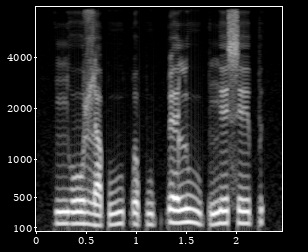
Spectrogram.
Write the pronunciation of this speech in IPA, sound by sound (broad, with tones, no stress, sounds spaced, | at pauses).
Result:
ɲ oː˦ ɮ a˧ p uː˦ ɓ ʌ˧ p u˧ p ɓ ɛ˦ l uː˦˨ p ŋ e˦ s e˦ p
